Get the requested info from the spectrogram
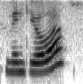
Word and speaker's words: Mendiola: Acelia Mendiola.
